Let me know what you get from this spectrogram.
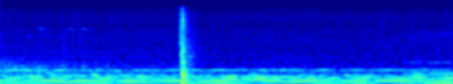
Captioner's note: door closes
